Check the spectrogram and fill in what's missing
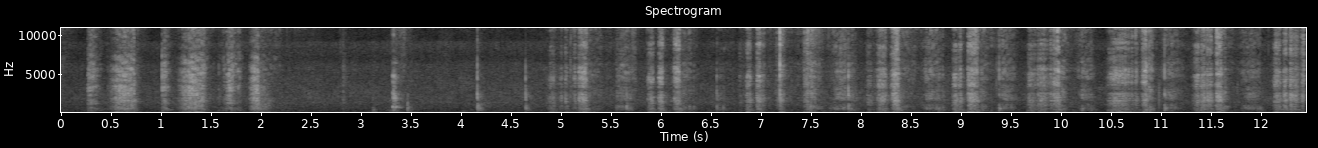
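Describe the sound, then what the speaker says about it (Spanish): Gouges carving a woodcut printmaking block, giving repeated close scraping and rasping strokes in an uneven rhythm, with a steady low hum underneath and no talking. "Hay distintas herramientas, estas se llaman gubias. Uno va tallando, tallando y tallando."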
